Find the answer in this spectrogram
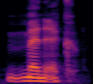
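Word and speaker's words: Menuck: It's M-E-N-U-C-K, Menek.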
